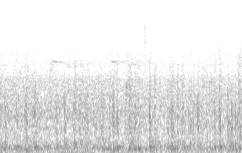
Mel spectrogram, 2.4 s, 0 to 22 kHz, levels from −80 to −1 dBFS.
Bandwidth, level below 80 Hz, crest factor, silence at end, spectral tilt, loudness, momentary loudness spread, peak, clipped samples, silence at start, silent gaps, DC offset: 16 kHz; -62 dBFS; 16 dB; 0 s; -5 dB/octave; -49 LUFS; 2 LU; -32 dBFS; under 0.1%; 0 s; none; under 0.1%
